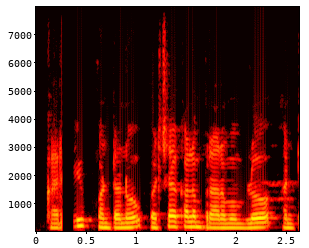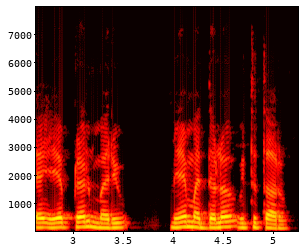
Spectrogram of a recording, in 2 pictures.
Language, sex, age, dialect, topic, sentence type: Telugu, male, 18-24, Central/Coastal, agriculture, statement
